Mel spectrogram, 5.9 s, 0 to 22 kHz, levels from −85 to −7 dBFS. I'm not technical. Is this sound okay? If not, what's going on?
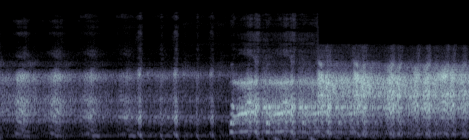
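No, not quite. At 3.97 seconds the sound suddenly goes duller and stays that way to the end, as if someone had put a hand over the top end. Nothing above about 5.8 kHz survives, the overall loudness shifts a bit, and a faint new background hiss creeps in. There's no gap at the change. This is likely an input switched to a poorer device, where the recording jumped to a poorer microphone or headset partway through.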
